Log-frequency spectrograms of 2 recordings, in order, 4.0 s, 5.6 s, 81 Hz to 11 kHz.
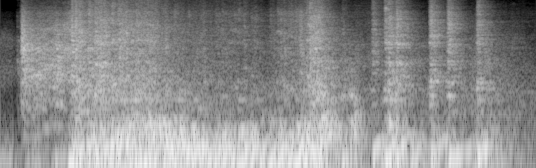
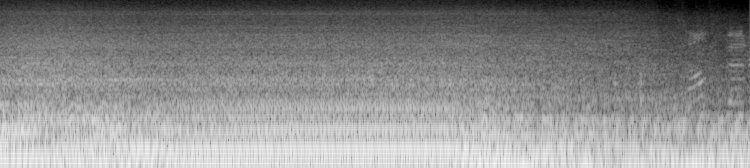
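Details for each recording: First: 1948 Dodge pickup with a 5.3 LS swap, fuel-injected, pedal pumped before starting; it cranks, catches and revs, then the idle stumbles and pulses unevenly before settling. Runs but needs tuning. Rough running. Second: 1948 Dodge pickup with a 5.3 LS swap, started before a long tow trip: a steady, deep idle with an even beat and no missed firing pulses. The engine runs smoothly.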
